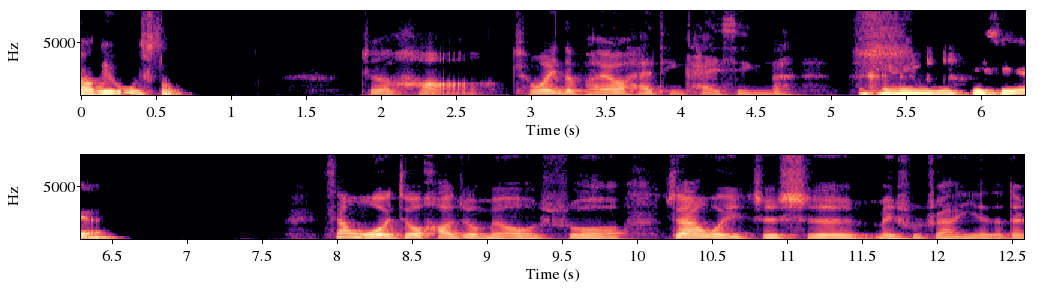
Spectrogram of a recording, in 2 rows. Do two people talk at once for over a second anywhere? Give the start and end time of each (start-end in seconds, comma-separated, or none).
none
